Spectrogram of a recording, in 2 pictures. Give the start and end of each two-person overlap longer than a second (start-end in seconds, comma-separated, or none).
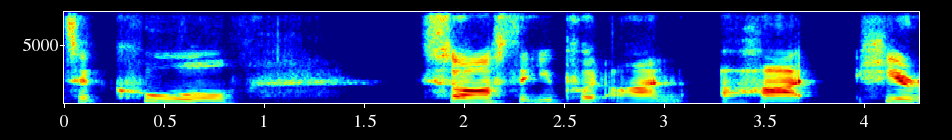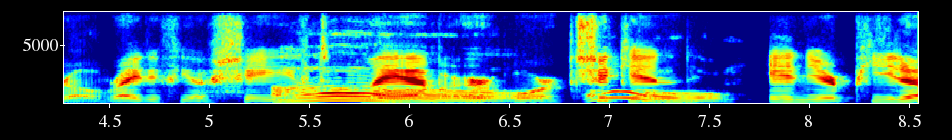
5.3-7.7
